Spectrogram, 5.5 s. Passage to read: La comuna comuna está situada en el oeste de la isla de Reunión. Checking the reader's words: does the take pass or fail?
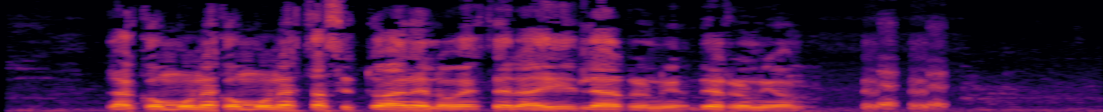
pass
